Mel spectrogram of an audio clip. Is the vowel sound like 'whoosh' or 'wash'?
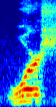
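whoosh. The word has an 'oo' vowel, like whoosh. A regional Pittsburgh way of saying it. "my mom said whoosh instead of wash"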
